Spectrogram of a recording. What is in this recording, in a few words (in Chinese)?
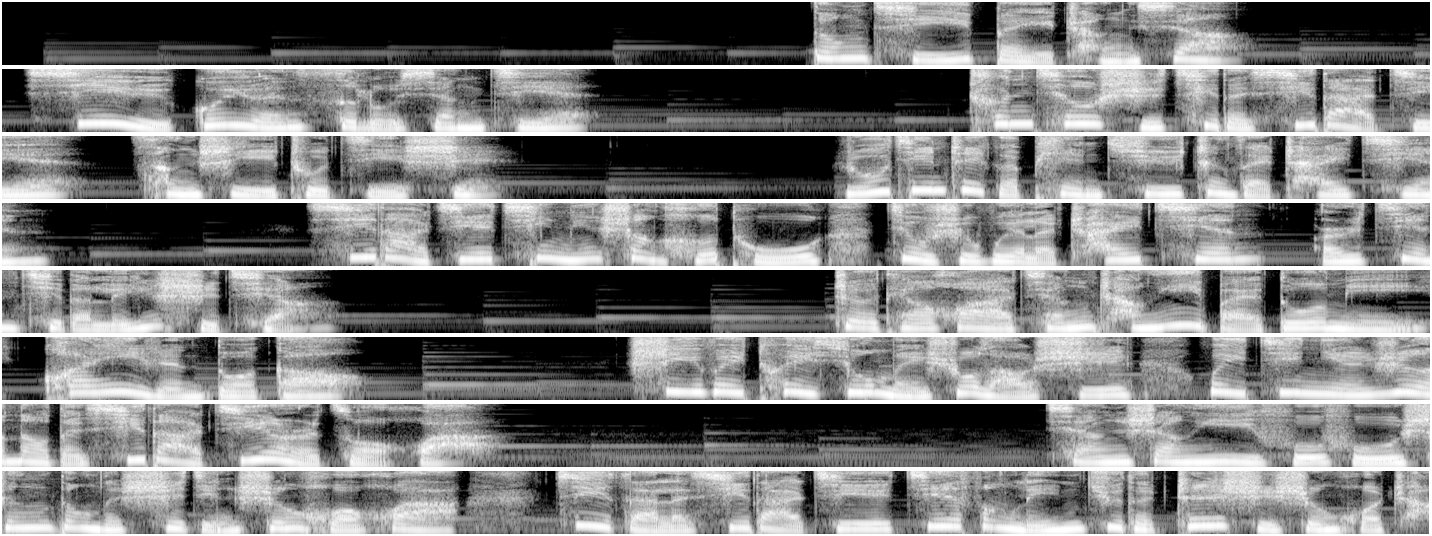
专题片风景解说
